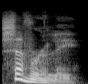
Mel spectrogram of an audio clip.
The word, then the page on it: severally: British English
